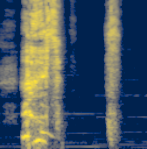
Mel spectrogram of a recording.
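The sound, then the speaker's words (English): A person sneezes after powder is blown into her face: a long, loud sneeze, a short pause, then a second shorter, quieter sneeze. “It's going to... up in her face, causing her to enter a sneezing fit.”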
